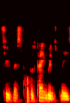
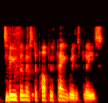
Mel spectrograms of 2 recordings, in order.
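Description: First: It is said at a quiet, normal volume. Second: It is said noticeably louder.

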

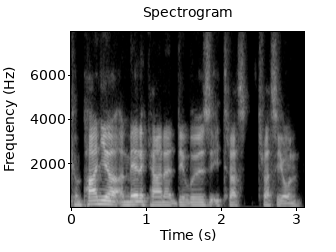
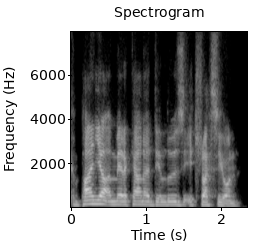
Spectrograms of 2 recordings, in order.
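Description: First: It is said in a broad Scottish accent. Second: It is said in an attempted Spanish accent. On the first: "we'll do it in a broad Scottish accent" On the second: "The last word sounded French"

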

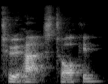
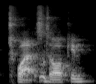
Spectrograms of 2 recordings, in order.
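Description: First: It is said in a neutral accent. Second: It is said in a broad Yorkshire accent. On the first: "It's going to be called Two Hats Talking" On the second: "If you do it in a broad Yorkshire accent"

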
